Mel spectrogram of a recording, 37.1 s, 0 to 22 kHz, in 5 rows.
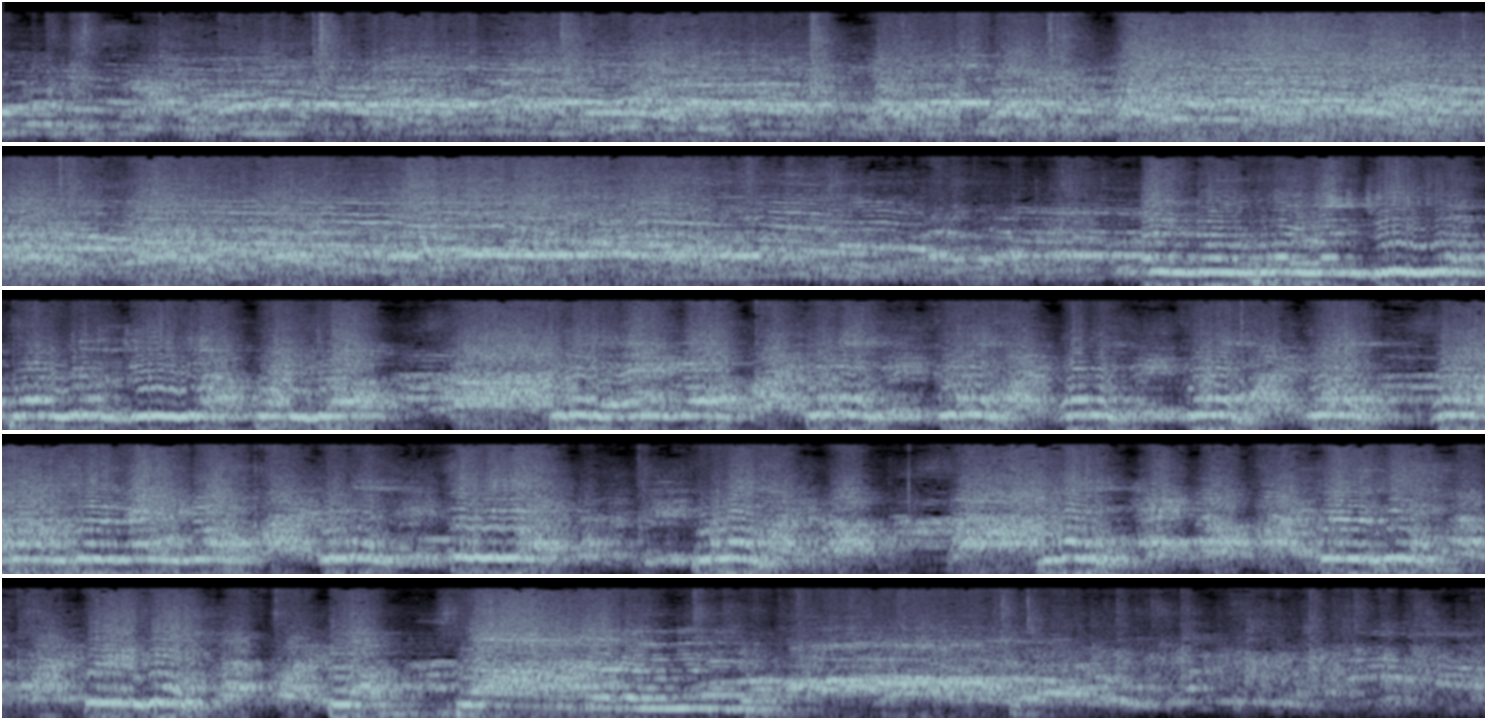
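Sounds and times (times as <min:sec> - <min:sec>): crowd shouting and chanting: 0:00.0 - 0:35.8
man shouting into a microphone: 0:13.1 - 0:16.8, 0:17.5 - 0:25.1, 0:25.7 - 0:26.2, 0:27.4 - 0:28.0, 0:28.7 - 0:33.6.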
